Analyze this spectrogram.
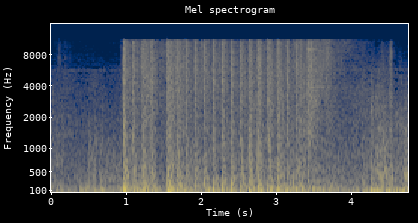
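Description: Gunfire rattles in rapid bursts, loud and close.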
